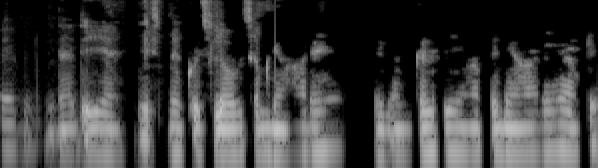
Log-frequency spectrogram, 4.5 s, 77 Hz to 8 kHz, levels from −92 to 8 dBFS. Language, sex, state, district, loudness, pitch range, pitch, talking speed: Hindi, male, Bihar, Saharsa, -29 LUFS, 115-125 Hz, 120 Hz, 265 wpm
